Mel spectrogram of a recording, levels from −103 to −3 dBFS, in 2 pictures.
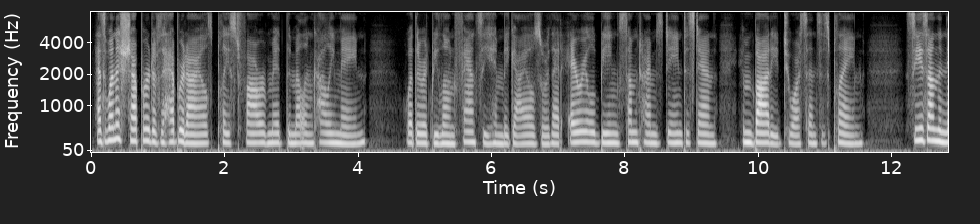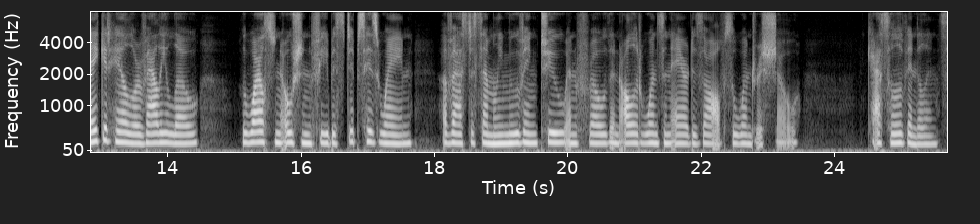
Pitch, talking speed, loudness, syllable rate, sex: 200 Hz, 165 wpm, -21 LUFS, 3.5 syllables/s, female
